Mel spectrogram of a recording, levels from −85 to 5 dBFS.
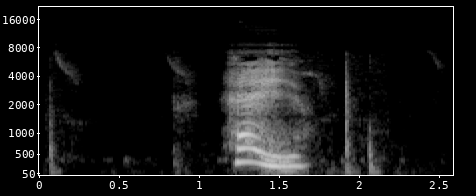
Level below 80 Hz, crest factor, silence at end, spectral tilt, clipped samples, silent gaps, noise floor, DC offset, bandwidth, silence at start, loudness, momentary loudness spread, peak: -60 dBFS; 20 dB; 0.5 s; -4.5 dB/octave; under 0.1%; none; -71 dBFS; under 0.1%; 9 kHz; 1.15 s; -17 LUFS; 24 LU; -2 dBFS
